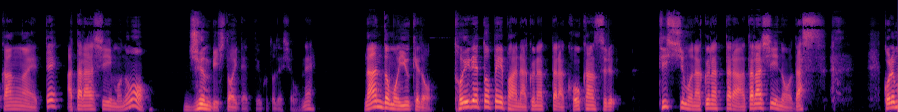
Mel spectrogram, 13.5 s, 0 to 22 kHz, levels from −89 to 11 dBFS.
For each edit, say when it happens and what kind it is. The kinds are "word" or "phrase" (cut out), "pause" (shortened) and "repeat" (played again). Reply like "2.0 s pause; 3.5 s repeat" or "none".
1.0 s pause; 5.1 s pause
